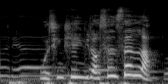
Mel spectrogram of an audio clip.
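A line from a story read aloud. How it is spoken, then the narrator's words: Loud shout. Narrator (Chinese): 橙子大喊一声说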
